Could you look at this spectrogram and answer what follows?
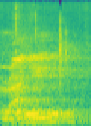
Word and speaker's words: Muranyi: Joe Muranyi, or Muranyi, as I should say, correct pronunciation.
